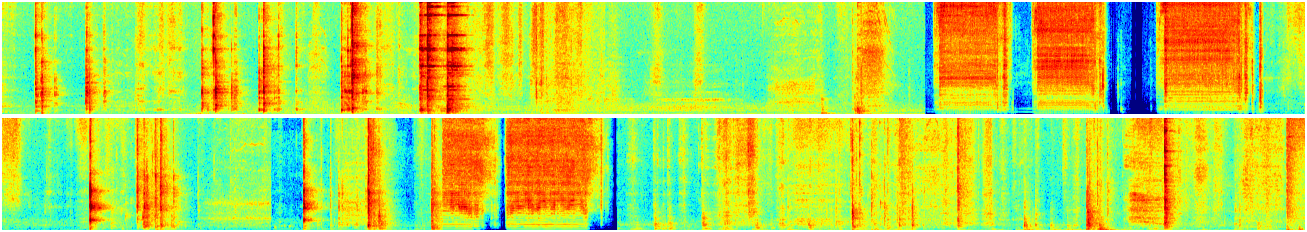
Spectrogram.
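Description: Metal clinks and clicks of brass PEX fittings, a go/no-go gauge and a PEX crimp tool being handled, with one sharper click partway through and a few short scraping rubs.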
